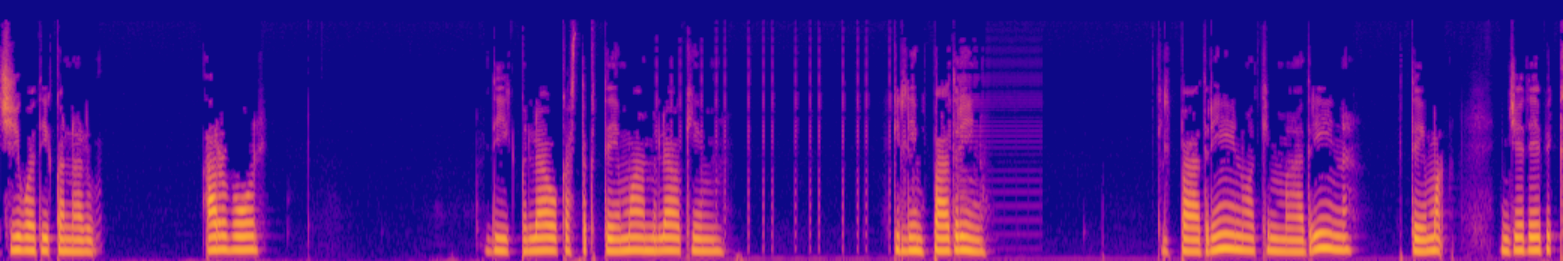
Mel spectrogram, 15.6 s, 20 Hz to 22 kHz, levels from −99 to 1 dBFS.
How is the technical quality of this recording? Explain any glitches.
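The recording has clear technical faults: four dropouts where compressed audio frames were skipped, then interference from a nearby 2G phone, first as GSM signalling bursts and then as a steady GSM phone buzz.

Compressed frames skipped occur at 1.03, 5.21, 6.79 and 9.35 s. Whole frames of about 21.3 ms each never reached playback, so the speech jumps forward. At the first two points roughly seven frames vanish, about 150 ms. At the last two only one frame goes, about 20 ms. Because neighbouring frames overlap, each join is a soft, smeared blip rather than the sharp click of a sample-level edit.

GSM signalling bursts run from 6.55 to 9.59 s. A nearby phone exchanging brief control transmissions sends short groups of radio pulses at about 217 Hz, and the audio circuitry rectifies them. They sit about 25 dB below the speech. What separates them from a plain buzz is the galloping dit-dit-dit rhythm of short buzzes.

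GSM phone buzz follows from 9.59 to 10.42 s, about 33 dB below the speech. Once the phone is in a call, it transmits continuously at 217 bursts per second, producing a hard, raspy buzz rich in harmonics. Unlike mains hum, its 217 Hz fundamental has nothing to do with 50 or 60 Hz, and it is gritty rather than smooth.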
